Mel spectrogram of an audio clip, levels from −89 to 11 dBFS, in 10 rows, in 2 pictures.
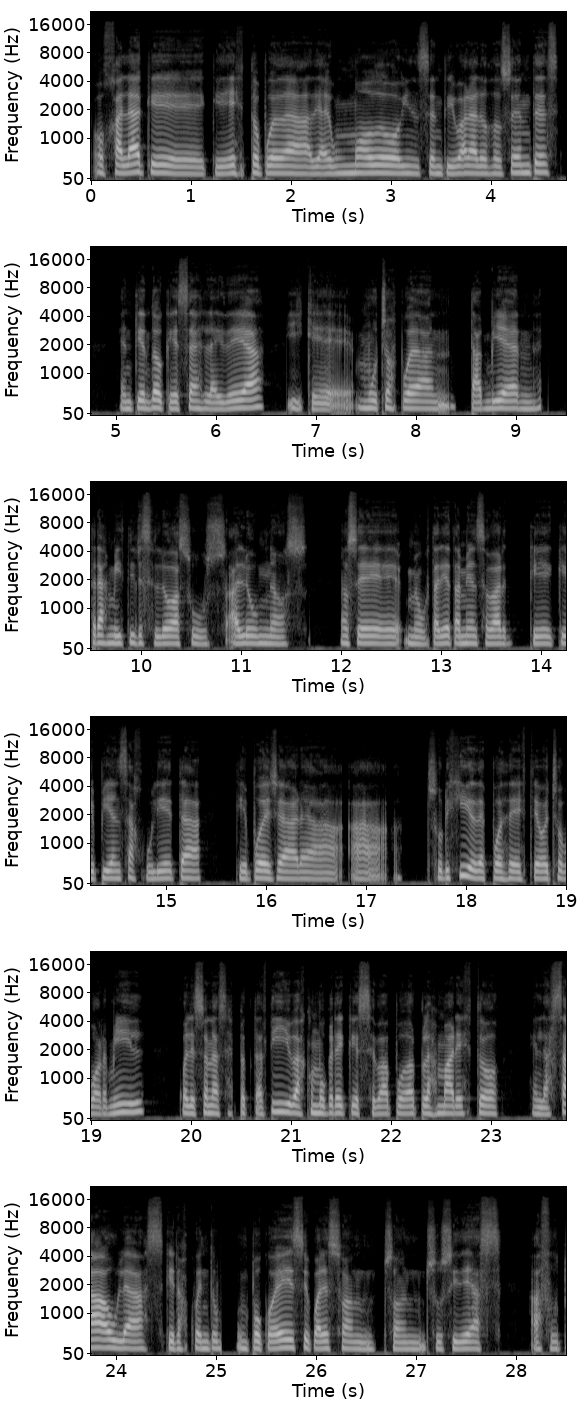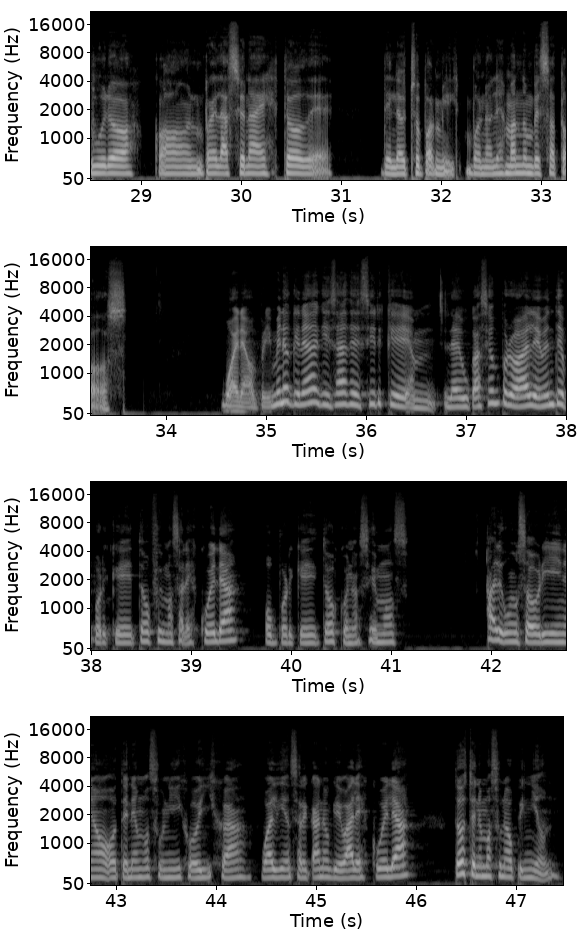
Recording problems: none

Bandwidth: 17 kHz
